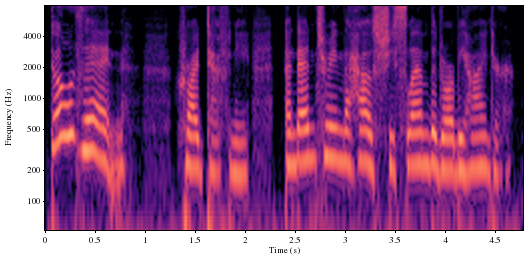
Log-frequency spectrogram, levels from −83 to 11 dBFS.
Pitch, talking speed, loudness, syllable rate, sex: 235 Hz, 175 wpm, -18 LUFS, 5.7 syllables/s, female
